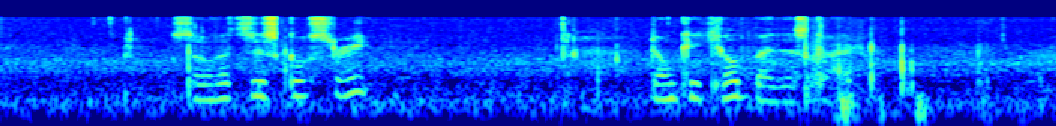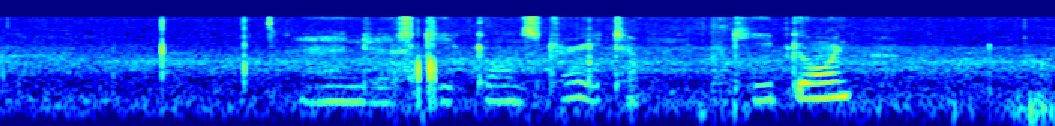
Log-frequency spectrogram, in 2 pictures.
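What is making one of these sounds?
A young child talks close to a microphone.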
